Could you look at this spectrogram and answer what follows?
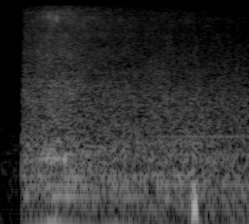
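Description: A car passing on a street, heard as a steady, fairly loud engine rumble that starts abruptly and holds throughout, with a brief low thump near the end and no talking.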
